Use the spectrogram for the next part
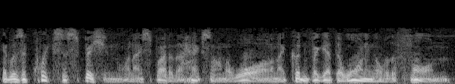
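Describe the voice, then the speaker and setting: A man's voice: very deep voice, sing-song, quick pace, background noise, full character voice. A man playing a shrewd, plain-spoken insurance investigator in old-time radio noir, clipped, wry and conversational. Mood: suspicious, intent. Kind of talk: old-time radio noir acting and first-person narration. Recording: dull old radio recording with music.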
